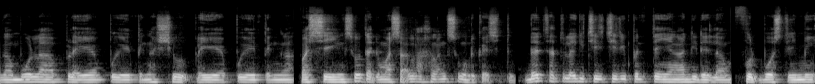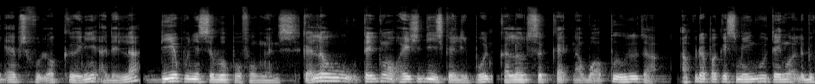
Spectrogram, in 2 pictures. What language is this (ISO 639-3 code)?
msa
